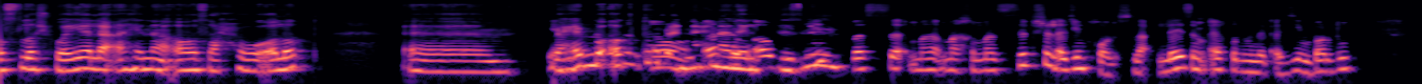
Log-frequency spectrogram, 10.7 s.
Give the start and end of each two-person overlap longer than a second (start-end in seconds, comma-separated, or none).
4.1-6.3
